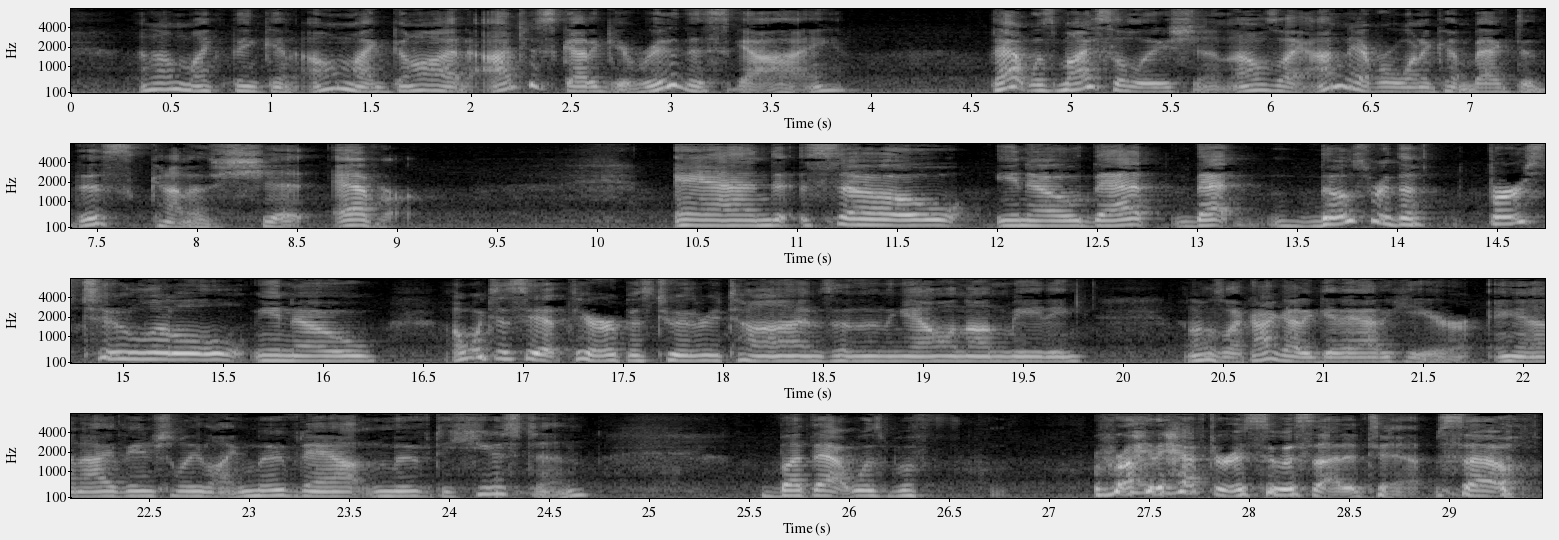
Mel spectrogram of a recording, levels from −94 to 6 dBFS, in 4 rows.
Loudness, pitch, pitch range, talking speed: -27 LUFS, 170 Hz, 155-195 Hz, 200 wpm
